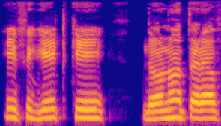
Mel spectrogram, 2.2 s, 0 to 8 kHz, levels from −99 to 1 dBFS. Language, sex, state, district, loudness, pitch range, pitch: Hindi, male, Bihar, Lakhisarai, -13 LUFS, 190-210 Hz, 200 Hz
